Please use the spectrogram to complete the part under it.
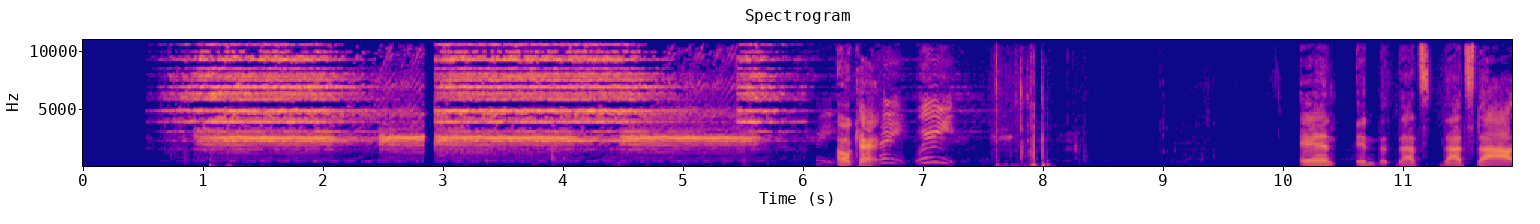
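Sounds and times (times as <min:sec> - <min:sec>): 
shrill electronic alarm from a new timer: 0:00.6 - 0:06.2
speech: 0:06.3 - 0:06.7, 0:10.2 - 0:11.8.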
